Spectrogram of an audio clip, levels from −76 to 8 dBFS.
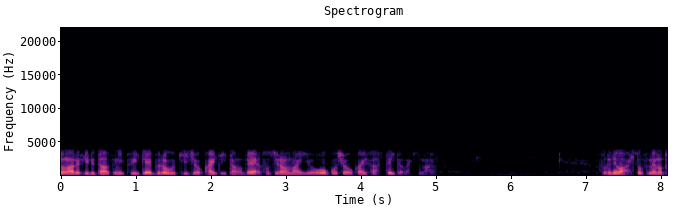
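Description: Throughout, the GSM full-rate codec rebuilds the speech from a pulse-train excitation, leaving plainly audible buzzy, gravelly roughness, confined to 250 Hz to 3.4 kHz with nothing above 3.8 kHz.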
